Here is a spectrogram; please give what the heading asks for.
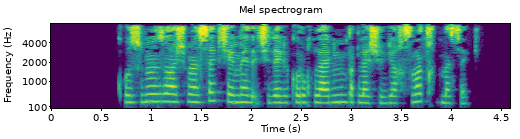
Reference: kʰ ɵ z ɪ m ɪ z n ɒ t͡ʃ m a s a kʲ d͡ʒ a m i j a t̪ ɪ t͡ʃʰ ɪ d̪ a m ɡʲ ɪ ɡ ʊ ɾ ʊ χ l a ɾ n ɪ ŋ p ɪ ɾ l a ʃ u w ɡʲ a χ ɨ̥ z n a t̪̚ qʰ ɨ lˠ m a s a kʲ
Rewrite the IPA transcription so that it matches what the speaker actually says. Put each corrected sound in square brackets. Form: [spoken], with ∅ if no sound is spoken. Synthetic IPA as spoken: kʰ ɵ z ɪ m ɪ z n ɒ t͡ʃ m a s a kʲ d͡ʒ a m i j a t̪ ɪ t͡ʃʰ ɪ d̪ a [∅] ɡʲ ɪ ɡ ʊ ɾ ʊ χ l a ɾ n ɪ ŋ [b] ɪ ɾ l a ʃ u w ɡʲ a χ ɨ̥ z [m] a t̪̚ qʰ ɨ lˠ m a s a kʲ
